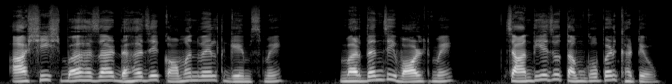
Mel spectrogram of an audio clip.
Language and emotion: Sindhi, neutral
